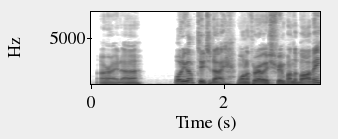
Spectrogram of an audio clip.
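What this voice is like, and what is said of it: Convincing put-on Australian accent. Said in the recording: “You actually sound Australian. ... You do sound Australian.”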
